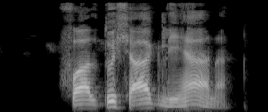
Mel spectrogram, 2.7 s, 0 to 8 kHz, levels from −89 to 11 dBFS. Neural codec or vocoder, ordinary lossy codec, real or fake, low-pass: none; Opus, 64 kbps; real; 7.2 kHz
